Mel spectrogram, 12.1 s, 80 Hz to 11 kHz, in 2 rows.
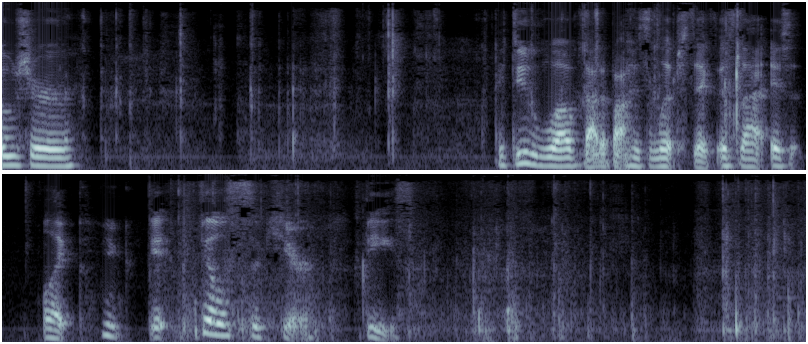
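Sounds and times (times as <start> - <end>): handling plastic tube and packaging: 0.0 - 5.8, 7.2 - 12.0.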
